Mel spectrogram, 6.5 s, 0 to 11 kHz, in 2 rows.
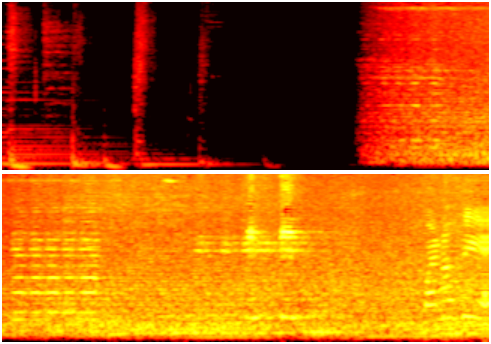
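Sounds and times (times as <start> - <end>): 
car horn tooting in Caracas Venezuela: 2.4 - 5.5
city street traffic engines rumbling in Caracas Venezuela heard from inside a bus: 2.4 - 6.4
speech: 6.1 - 6.4.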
